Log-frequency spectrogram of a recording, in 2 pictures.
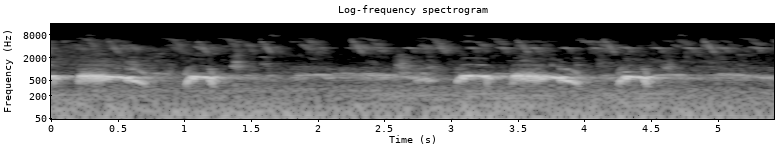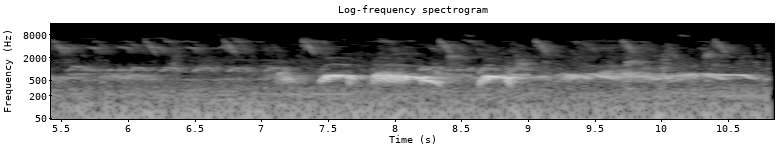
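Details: Loud-voiced captive dove, kept for sale, giving bursts of quick, rolling coos in short clusters of two or three phrases, with quieter gaps between the clusters and faint chirps above.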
